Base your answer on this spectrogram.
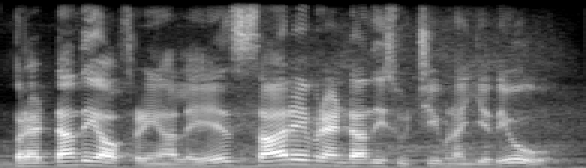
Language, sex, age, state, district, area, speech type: Dogri, male, 18-30, Jammu and Kashmir, Samba, rural, read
